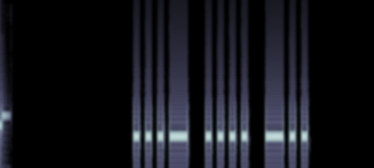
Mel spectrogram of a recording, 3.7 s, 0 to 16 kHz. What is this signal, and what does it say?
Morse code, heard as a keyed tone, about 20 wpm, 700 Hz. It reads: VHD
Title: Three Challenging Letter-Number Combinations 20wpm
